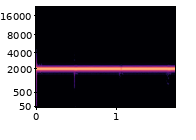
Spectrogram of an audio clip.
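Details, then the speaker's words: Philips HeartStart FRx automated external defibrillator in a demonstration gives a steady pure high beep under two seconds as it delivers an advised shock; AED shock delivery tone. "shock advised stay clear of patient press the flashing orange button now deliver shock now"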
